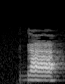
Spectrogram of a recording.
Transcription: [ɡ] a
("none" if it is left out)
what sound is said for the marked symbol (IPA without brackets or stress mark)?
ɡ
